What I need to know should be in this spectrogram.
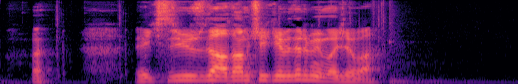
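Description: A man speaks animatedly, close to a microphone.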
